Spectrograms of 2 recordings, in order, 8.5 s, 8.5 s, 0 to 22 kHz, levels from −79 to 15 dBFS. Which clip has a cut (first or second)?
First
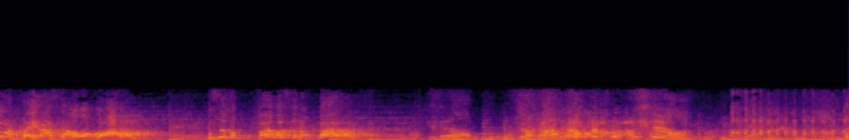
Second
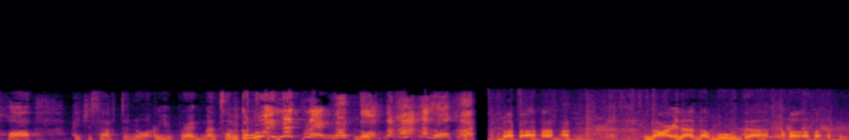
second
